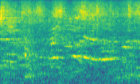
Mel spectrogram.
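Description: Faint, distant chatter of children's voices in a pause between amplified speech.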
